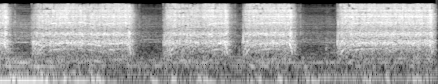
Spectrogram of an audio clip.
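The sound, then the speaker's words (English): A power drill whirs loudly, running in four steady bursts separated by brief pauses as it bores a hole through the center of a baked potato. “Then you're going to take a drill, and you're going to drill a hole through the center.”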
